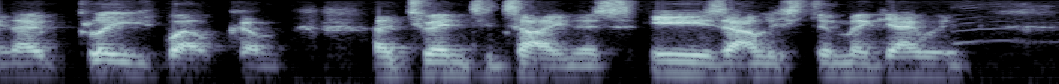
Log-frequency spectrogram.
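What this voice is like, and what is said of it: Strong West Midlands accent impression. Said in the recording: “he had a very strong West Midlands accent ... such a strong accent”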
